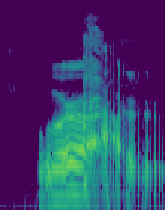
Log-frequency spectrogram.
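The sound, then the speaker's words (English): A stomach rumbling: one brief, loud gurgling growl with a wavering pitch, breaking into quick stuttering bubbly pops as it fades. “Was that your stomach? Do you hear that?”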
